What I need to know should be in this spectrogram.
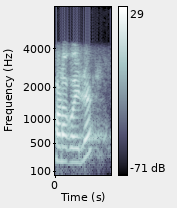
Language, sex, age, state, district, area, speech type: Odia, male, 18-30, Odisha, Balangir, urban, conversation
